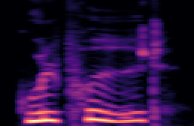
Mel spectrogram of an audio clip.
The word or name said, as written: guldprydet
